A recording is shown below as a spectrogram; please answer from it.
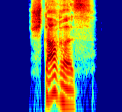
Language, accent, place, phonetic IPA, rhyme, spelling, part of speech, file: German, Germany, Berlin, [ˈʃtaʁəs], -aʁəs, starres, adjective, De-starres.ogg
- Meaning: strong/mixed nominative/accusative neuter singular of starr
